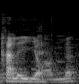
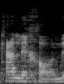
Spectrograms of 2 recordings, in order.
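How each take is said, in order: First: The j is a soft, non-throaty sound. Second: The j is a rough, throaty h sound. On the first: The speaker calls it wrong. "e non Callejon" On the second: The speaker calls it right. "in Spagna si dice Callejon"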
